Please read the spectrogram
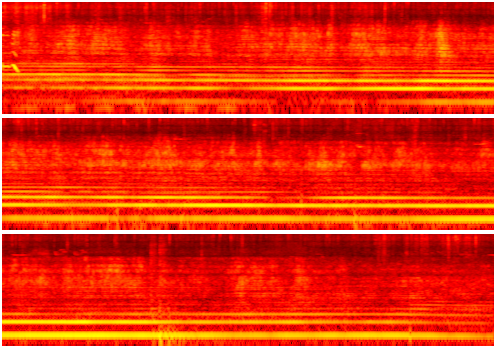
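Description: Propeller plane flying overhead: a steady engine drone that sinks slowly in pitch and grows louder in the second half.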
